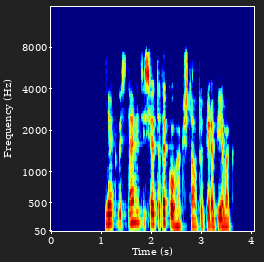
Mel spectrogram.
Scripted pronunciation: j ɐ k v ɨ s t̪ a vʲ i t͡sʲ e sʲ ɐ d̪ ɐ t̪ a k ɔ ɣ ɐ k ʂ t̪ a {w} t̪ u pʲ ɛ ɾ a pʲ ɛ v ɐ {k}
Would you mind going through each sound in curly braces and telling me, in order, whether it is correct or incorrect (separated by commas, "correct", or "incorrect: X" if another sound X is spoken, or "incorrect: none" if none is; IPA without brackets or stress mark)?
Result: correct, correct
